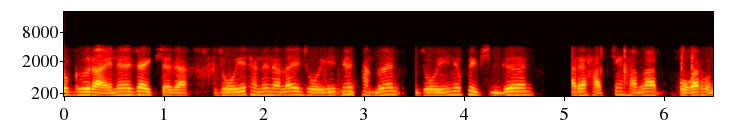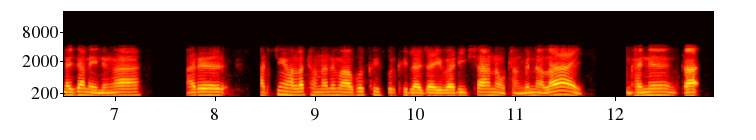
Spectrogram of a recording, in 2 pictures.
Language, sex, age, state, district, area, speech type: Bodo, male, 18-30, Assam, Chirang, rural, conversation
